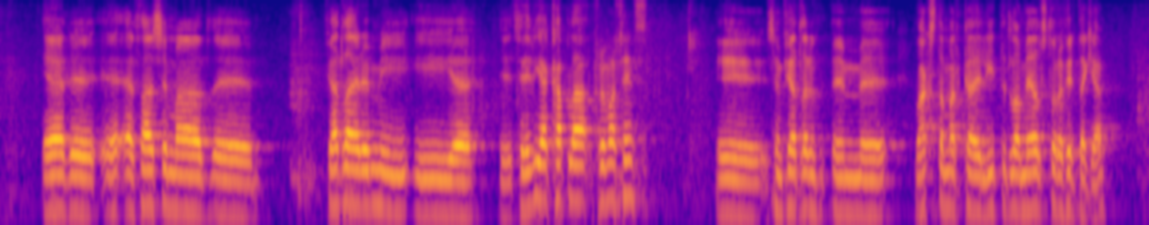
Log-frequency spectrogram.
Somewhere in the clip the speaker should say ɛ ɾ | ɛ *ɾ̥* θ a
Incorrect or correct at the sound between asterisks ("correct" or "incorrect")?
correct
